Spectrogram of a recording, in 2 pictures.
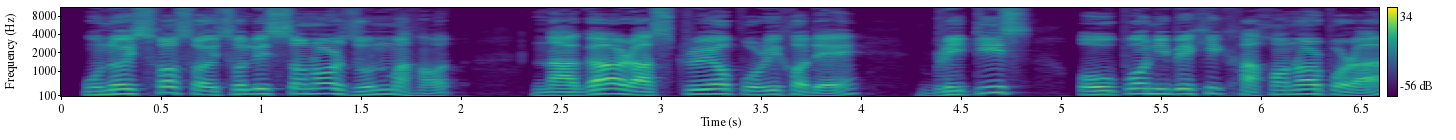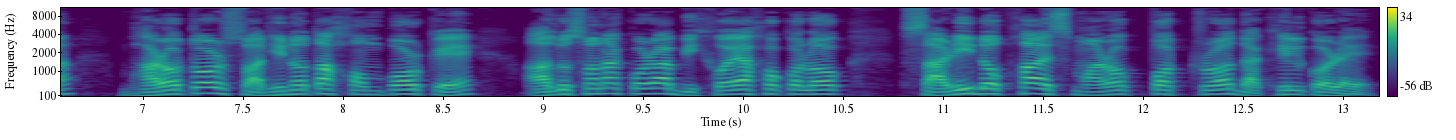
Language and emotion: Assamese, neutral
